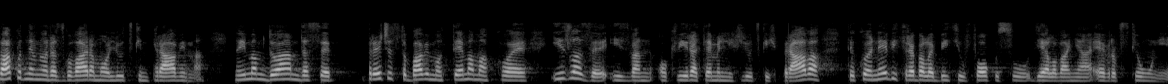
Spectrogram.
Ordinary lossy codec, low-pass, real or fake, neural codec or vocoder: none; 7.2 kHz; real; none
